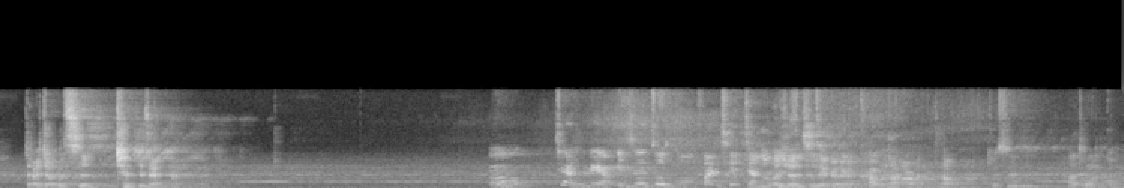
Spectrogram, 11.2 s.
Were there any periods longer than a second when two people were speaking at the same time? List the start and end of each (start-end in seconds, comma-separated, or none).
7.5-8.8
